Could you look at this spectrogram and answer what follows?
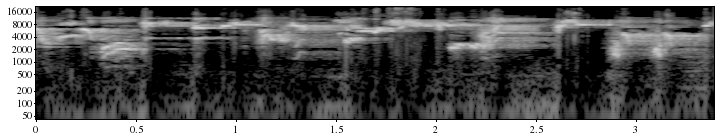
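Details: Chestnut-capped thrush singing a quick rolling phrase to lure reluctant birds; high, thin whistles and chirps packed closely together with barely any gaps.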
